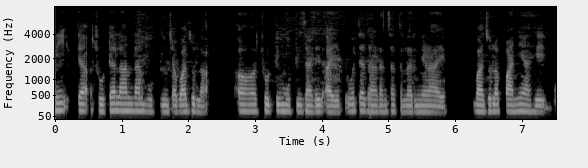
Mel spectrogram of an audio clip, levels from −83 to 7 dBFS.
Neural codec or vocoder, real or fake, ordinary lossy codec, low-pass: none; real; MP3, 48 kbps; 7.2 kHz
